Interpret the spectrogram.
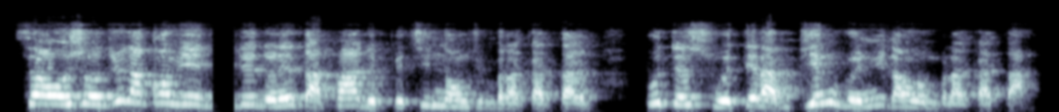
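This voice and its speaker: A woman's voice: a little high, lively intonation, fast talker. A woman appearing as a guest on a live stream, lecturing and scolding someone while repeating her points. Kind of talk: heated live stream commentary.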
